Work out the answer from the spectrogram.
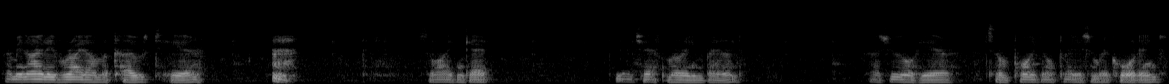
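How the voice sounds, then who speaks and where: A man giving an informal, unscripted beginners' explainer in a rambling, step-by-step way, repeating himself, with a gravelly, husky voice. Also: lowish voice, little pitch movement, unhurried, long pauses, slight background noise. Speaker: hobbyist presenter of a beginners' guide. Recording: dull lo-fi home recording.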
